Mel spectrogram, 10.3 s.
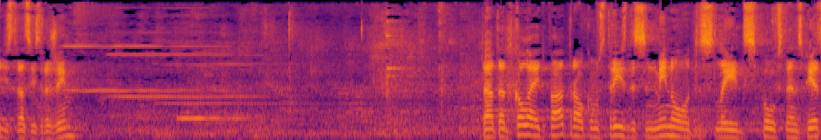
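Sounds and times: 
speech: 0.0 - 1.2, 6.0 - 10.2
parliament session bell ringing: 0.6 - 3.5.

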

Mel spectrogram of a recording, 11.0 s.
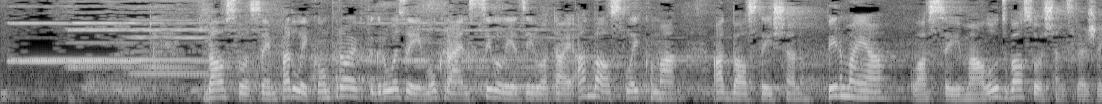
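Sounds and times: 
parliament chamber bell ringing before a vote: 0.0 - 7.0
speech: 2.0 - 11.0.

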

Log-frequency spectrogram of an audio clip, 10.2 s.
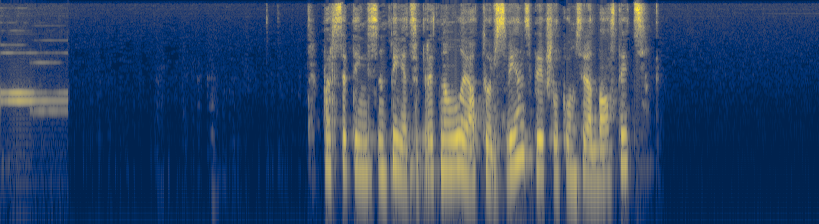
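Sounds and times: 
parliament voting bell signal: 0.0 - 0.9
speech: 4.0 - 8.2.

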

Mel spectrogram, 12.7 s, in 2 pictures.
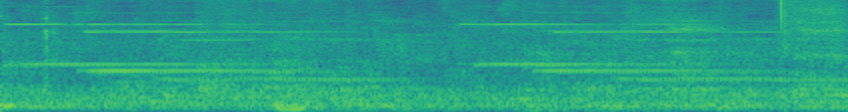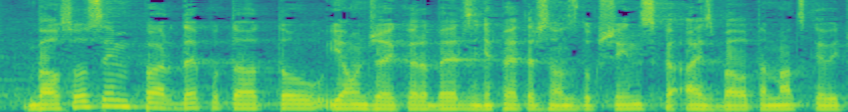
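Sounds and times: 
parliament voting bell ringing: 0.0 - 8.4
speech: 6.6 - 12.7.

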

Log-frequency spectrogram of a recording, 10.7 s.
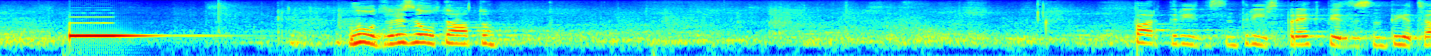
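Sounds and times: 
soft murmur: 0.0 - 10.7
parliamentary voting bell signal: 0.5 - 1.5
speech: 2.6 - 3.8, 8.5 - 10.7.

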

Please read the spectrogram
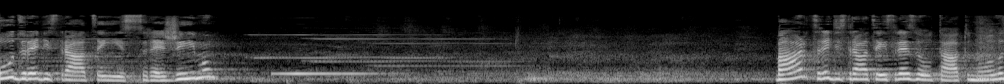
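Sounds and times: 
speech: 0.0 - 2.3, 7.8 - 10.0
low murmur: 0.0 - 10.0
parliament chamber bell ringing: 0.8 - 5.5.

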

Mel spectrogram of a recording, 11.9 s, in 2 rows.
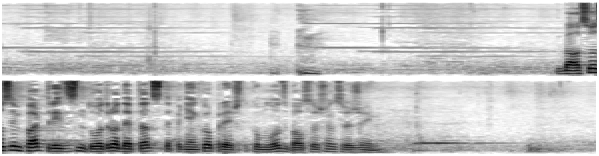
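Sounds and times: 
chairman's bell rung before a vote: 0.0 - 7.0
person coughing: 2.7 - 3.3
speech: 5.6 - 10.0.

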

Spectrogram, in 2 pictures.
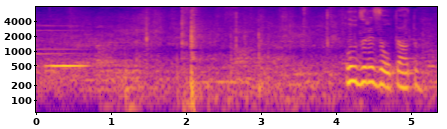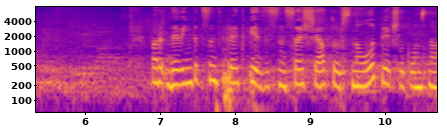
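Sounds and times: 
parliament voting bell ringing: 0.0 - 0.8
speech: 4.2 - 5.3, 6.9 - 10.7.

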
